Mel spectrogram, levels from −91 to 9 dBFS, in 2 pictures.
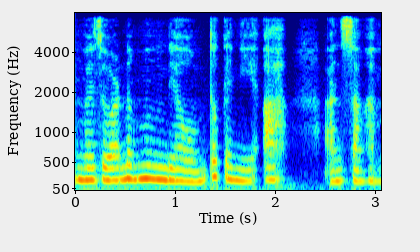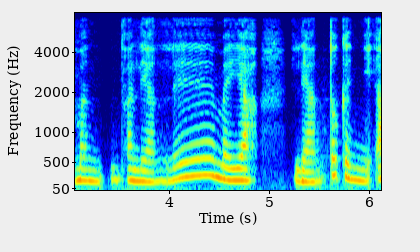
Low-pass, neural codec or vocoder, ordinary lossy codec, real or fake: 7.2 kHz; codec, 16 kHz, 0.4 kbps, LongCat-Audio-Codec; none; fake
